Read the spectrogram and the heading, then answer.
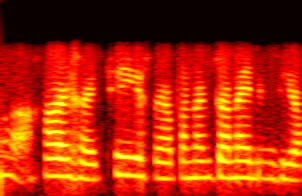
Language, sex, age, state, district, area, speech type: Assamese, female, 30-45, Assam, Dhemaji, urban, conversation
